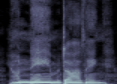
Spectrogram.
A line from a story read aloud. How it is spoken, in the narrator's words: the man purrs, so soft it feels as if he hasn't spoken the words at all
